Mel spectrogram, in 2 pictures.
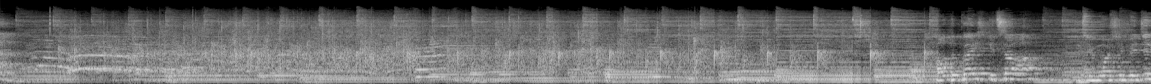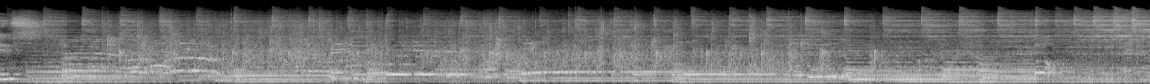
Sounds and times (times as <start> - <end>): Music: 0.0 - 23.0
Speech: 9.4 - 11.9.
